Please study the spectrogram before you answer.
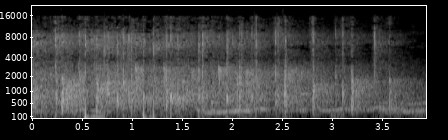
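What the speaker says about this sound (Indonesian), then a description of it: "Kemudian kita beri aplaus untuk Inde dan teman-teman." A classroom of students claps for a group, giving warm, close applause that thins toward the end into a few separate hand claps.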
